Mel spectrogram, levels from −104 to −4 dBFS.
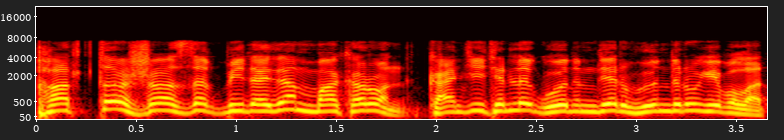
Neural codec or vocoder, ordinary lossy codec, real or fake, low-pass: codec, 16 kHz, 4 kbps, FunCodec, trained on Chinese and English, 50 frames a second; none; fake; 7.2 kHz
